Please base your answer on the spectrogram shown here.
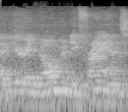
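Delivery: normal talking voice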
